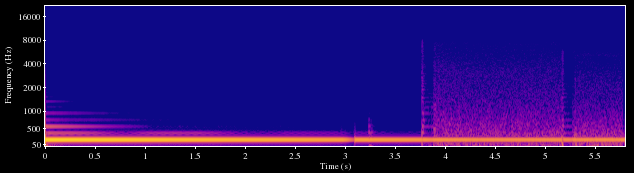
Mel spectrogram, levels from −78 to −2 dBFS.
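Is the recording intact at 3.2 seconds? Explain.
No. From 2.94 to 3.16 s there is a call audio freeze, likely from packets held up so the jitter buffer ran empty. About 150 ms of the last sound is stretched into a fading buzz or hiss, then the audio resumes where it stopped. On a spectrogram it shows as a flat, smeared band that fades; on the waveform, a decaying repeated pattern.

At 3.22 to 3.24 s, short concealed packet loss follows. About 10 ms never arrived and roughly 16 ms was synthesized from the preceding sound, heard as a brief smear or wobble. It looks like a small blurred patch on the spectrogram.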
